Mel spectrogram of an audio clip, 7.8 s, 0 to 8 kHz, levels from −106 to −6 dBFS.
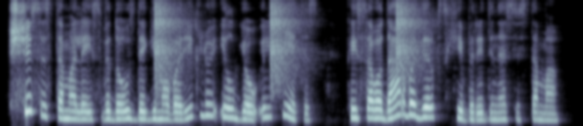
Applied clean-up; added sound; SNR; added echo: classical method log-MMSE.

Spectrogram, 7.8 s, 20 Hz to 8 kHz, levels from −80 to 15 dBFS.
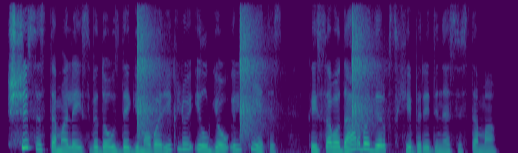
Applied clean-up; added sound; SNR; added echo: none; Clapping; 10 dB; none.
